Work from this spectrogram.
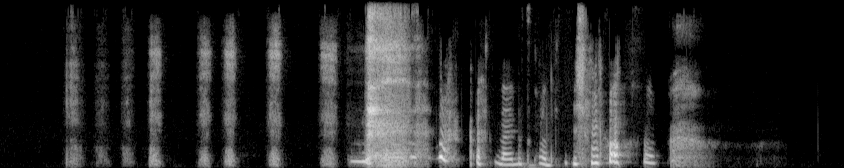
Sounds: Sniff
